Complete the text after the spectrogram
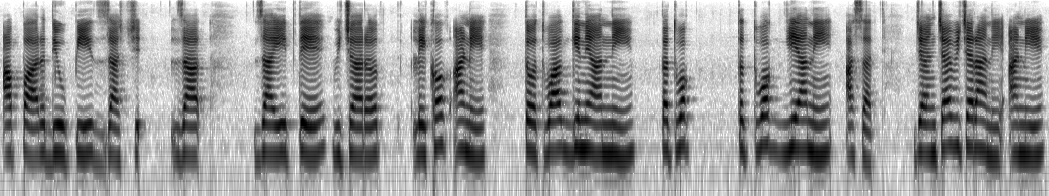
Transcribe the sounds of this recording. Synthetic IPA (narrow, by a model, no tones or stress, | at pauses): apaɾd̪iwpid͡za | d͡zat̪̚ | d͡zait̪eʋit͡ɕaɾət̪̚ | lekʰəkañi | t̪ət̪ʋakɡinjani | t̪ət̪ʋə | t̪ət̪ʋək̚ɡijaniəsat̪̚ | d͡ʑãɲt͡ɕjaʋit͡ɕaɾãniʔañi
